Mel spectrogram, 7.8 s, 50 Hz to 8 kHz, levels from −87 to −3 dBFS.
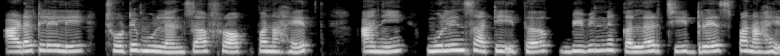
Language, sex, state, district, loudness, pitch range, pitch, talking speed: Marathi, female, Maharashtra, Dhule, -21 LUFS, 225-255 Hz, 240 Hz, 115 wpm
